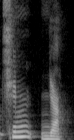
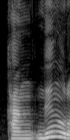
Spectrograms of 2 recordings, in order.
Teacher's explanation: 받침 이응 뒤에 연결되는 리을이 니은으로 발음된다라는 것을 알 수가 있습니다. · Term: 비음화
